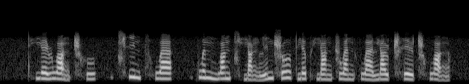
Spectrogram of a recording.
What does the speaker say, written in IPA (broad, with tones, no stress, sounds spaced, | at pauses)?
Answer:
t̪ʰ j ɛ˨˦ ɻ w ɑ̰˨˩ ŋ ʈ͡ʂʰ u˦ | t͡ɕʰ i˥˨ n t͡sʰ w ä˦ | k w ə˥˨ n m w ɑ˥˨ ŋ t͡ɕʰ j ɑ̰˨˩ ŋ l i˥˨ n ʂ o˥˨ ʊ̯ t̪ j ɛ˥˨ pʰ j ɑ˨˦ ŋ ʈ͡ʂ w a˨˦ n k w ä˨˦ l j ɑ˧ ʊ̯ ʈ͡ʂʰ e˨˦ ɪ̯ ʈ͡ʂʰ w ɑ̰˨˩ ŋ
